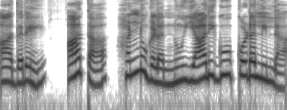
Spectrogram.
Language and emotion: Kannada, neutral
